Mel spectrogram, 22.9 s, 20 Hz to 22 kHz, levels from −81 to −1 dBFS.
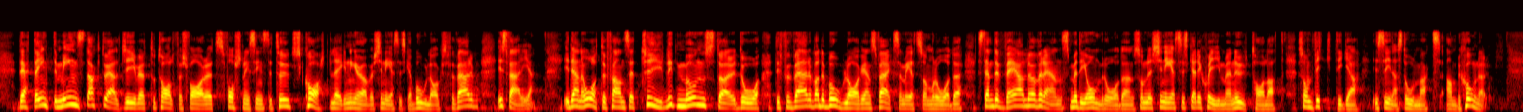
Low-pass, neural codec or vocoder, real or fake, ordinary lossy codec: none; codec, 16 kHz, 4 kbps, X-Codec, HuBERT features, trained on LibriSpeech; fake; none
